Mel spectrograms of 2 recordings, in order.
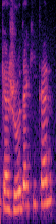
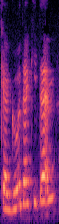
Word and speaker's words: cagots d'Aquitaine: And in that video, by the way, I kept saying cagots d'Aquitaine. It's pronounced cagots d'Aquitaine.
